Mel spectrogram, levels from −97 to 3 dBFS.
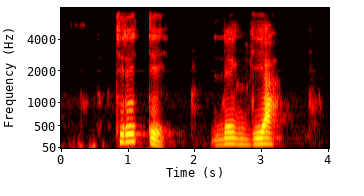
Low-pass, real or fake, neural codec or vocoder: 7.2 kHz; fake; codec, 16 kHz, 8 kbps, FunCodec, trained on LibriTTS, 25 frames a second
